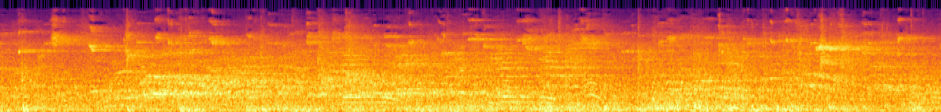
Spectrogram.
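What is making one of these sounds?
Young boys shout and call out in a large echoing hall.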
